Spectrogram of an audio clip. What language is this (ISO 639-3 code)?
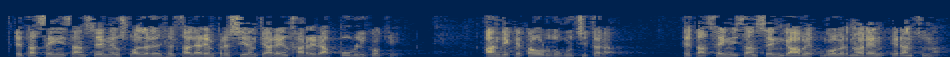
eus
